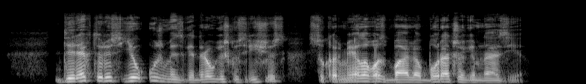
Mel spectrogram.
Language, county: Lithuanian, Vilnius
